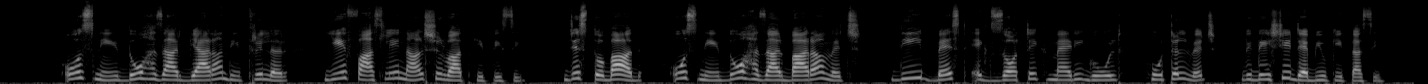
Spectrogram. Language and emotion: Punjabi, neutral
